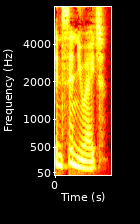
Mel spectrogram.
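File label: "insinuate", British English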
